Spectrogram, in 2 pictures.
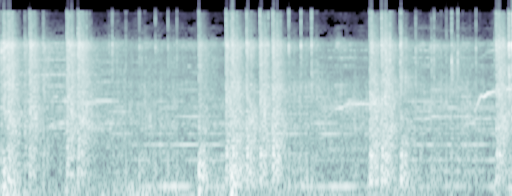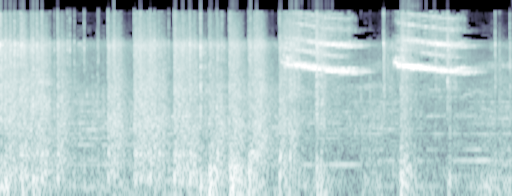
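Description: Aerial fireworks bursting one after another: a dense run of sharp bangs and crackles, with two falling whistles near the end. Music plays underneath.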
